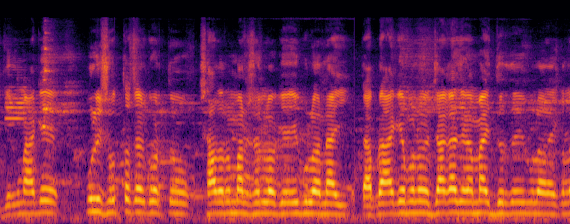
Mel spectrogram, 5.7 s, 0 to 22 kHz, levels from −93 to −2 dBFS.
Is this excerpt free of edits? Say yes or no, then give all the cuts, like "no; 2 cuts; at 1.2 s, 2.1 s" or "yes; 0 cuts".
no; 2 cuts; at 1.9 s, 3.5 s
